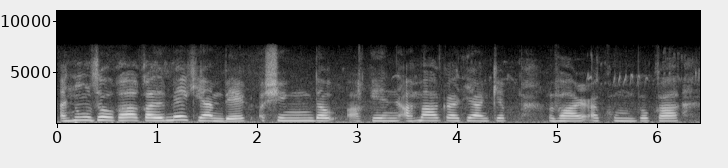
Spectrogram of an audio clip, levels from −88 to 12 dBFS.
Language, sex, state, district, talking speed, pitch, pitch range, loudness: Mizo, female, Mizoram, Aizawl, 215 wpm, 265 Hz, 255-285 Hz, -14 LUFS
